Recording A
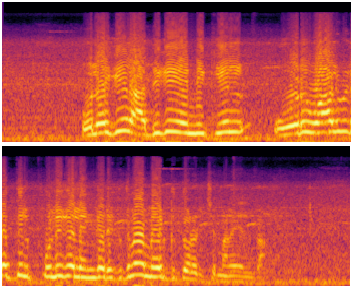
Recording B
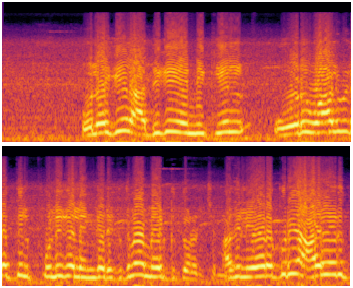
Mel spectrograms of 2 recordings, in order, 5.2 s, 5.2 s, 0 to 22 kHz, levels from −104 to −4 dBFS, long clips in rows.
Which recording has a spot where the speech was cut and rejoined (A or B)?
B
